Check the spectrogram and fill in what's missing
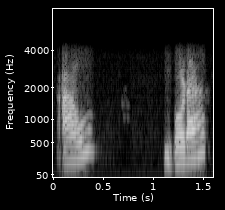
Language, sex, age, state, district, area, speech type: Odia, female, 45-60, Odisha, Sundergarh, rural, conversation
